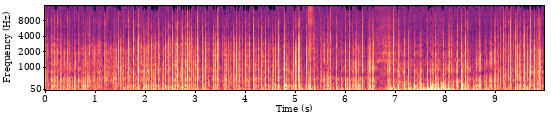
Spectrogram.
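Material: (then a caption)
Plastic. A round, thin orange plastic lid with a hollow underside is tapped and scratched with fingertips and nails. The result is a dense run of quick, dry crackling taps and scrapes that stop short with almost no ring, heavy in low thuds with little high brightness, and occasional louder knocks toward the end.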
